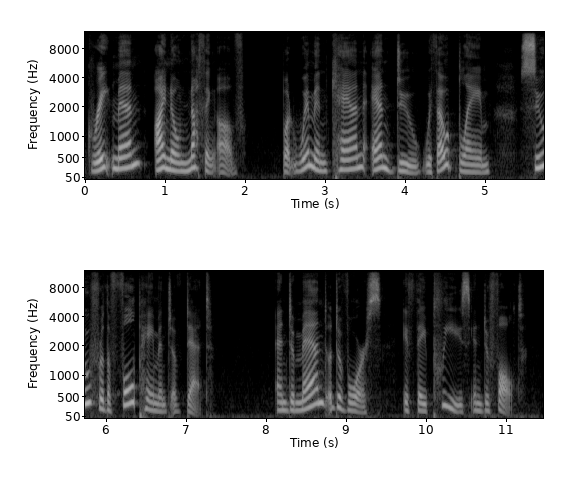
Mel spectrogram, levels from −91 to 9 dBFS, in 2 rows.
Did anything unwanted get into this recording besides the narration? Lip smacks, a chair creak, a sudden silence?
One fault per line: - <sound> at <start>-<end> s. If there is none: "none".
none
